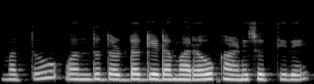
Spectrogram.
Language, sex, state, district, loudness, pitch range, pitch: Kannada, female, Karnataka, Bidar, -15 LUFS, 230-245 Hz, 235 Hz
